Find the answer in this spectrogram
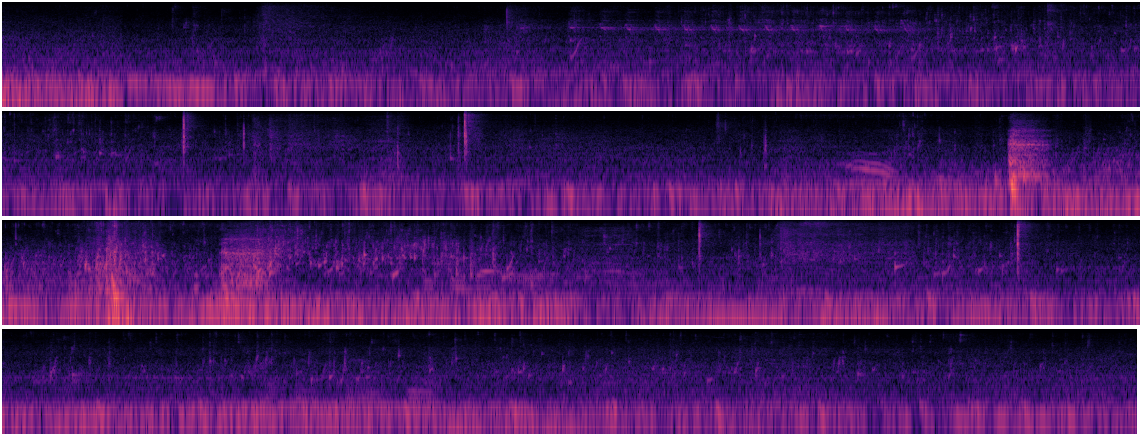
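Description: River water trickling and sloshing around an angler wading in the current, with a steady low rumble. A few sharp clicks fall through it, and there is a louder stretch of sloshing in the middle.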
